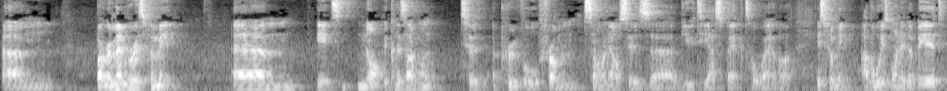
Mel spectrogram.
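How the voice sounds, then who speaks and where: The speaker talks at a fairly slow pace in a London accent, with ordinary pitch variation. Audible room echo and noticeable background noise are present. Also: man, very deep, low pitch for a man. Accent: London accent, sounds clearly British. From North London, England. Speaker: live streamer. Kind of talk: casual chat. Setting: live stream.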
